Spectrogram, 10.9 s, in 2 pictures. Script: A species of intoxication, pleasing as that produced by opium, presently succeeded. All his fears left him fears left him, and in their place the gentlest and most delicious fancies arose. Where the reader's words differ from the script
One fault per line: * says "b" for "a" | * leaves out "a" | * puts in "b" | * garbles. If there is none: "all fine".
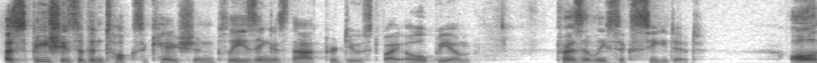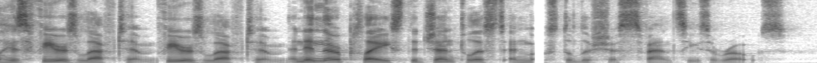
all fine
